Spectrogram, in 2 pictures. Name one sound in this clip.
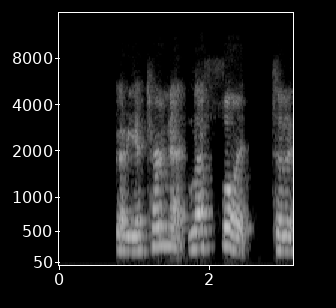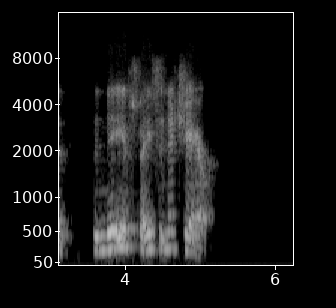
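An older woman speaks calmly through an online call microphone.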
